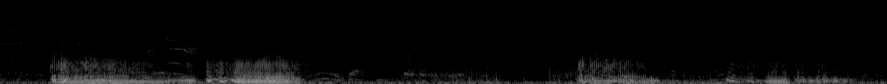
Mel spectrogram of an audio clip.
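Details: Vanilla, a sleeping Pomeranian-Chihuahua mix dog, snores in four low, rumbling bursts of about a second each, separated by short quiet pauses. A brief spoken word is also heard.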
